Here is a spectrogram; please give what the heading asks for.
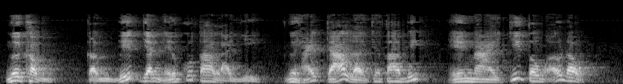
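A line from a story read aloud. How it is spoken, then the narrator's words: Shouted. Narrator (Vietnamese): Quỳnh Giao ... quát lên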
